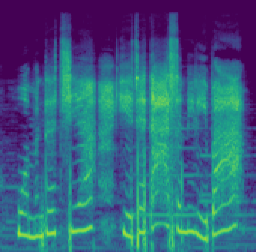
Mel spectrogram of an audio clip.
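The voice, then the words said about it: Quiet, soft voice. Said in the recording (Chinese): “小声说道”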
